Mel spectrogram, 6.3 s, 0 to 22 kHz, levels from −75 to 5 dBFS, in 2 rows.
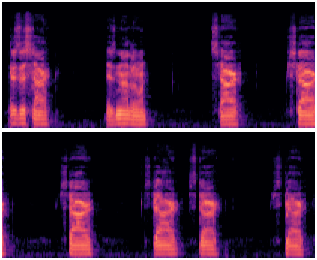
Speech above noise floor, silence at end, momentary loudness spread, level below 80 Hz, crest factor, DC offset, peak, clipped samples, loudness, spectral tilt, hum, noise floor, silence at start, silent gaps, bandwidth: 44 dB; 0.1 s; 12 LU; -54 dBFS; 18 dB; under 0.1%; -2 dBFS; under 0.1%; -17 LUFS; -3.5 dB/octave; none; -62 dBFS; 0.05 s; none; 16.5 kHz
